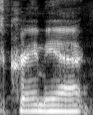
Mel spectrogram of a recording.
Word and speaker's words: Chramiec: Chramiec. – Chramiec. – Similar to Maniac.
